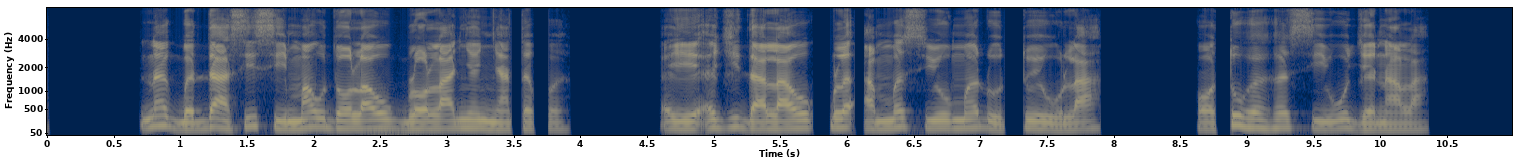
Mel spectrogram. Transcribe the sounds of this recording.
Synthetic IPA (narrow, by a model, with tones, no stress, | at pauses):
nɛ̃˦ɡ͡bɛ˨d̪ɛ˦a˨si˦si˨mã˦wu˦d̪ɔ˦la˦wo˦ɡ͡blɔ˨la˦ɲɛ̃˦ɲã˨t̪ɛ˦ɸɛ˦ | e˦jɛ˦ɛ˦d͡ʑi˦d̪a˨la˦wo˦k͡plɛ˦ʔa˨mɛ̃˨si˨wo˦mɛ̃˦ɖo˨t̪o˦e˨wo˨la˦ | xɔ˨t̪o˦ɦɛ˦ɦɛ˦si˨wo˦d͡ʒɛ˨nã˨la˦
